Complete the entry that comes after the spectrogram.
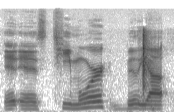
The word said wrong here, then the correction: Bilyalov: Oh, Timur Bilyalov.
